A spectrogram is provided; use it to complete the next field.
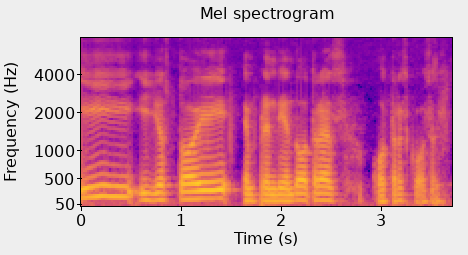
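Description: A man talks in a dark, mellow tone. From Mexico, Loreto, Zacatecas. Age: 30s. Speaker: podcaster, primary school teacher. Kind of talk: personal monologue. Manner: halting, many repetitions.

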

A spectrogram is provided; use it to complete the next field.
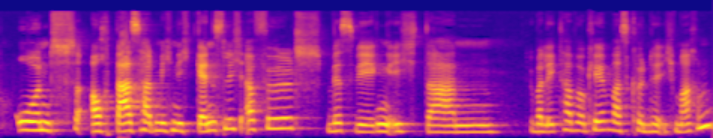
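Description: A woman with a fairly high pitch speaks at a fairly slow pace, using ordinary pitch variation. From Baden, southwest Germany (Rheinhausen). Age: 30s. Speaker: wedding and funeral speaker. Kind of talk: interview.

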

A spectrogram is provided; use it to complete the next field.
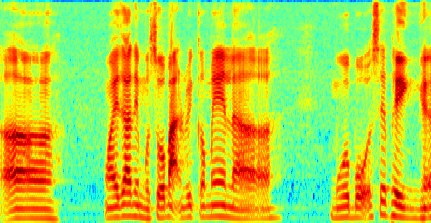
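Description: This man talks fairly slowly at a medium pitch. His intonation stays monotone and flat. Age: 20s. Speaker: finance employee. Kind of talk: casual interview chat. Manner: halting, many fillers.

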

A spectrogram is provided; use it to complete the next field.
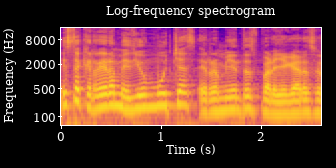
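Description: With a Mexican accent, a man speaks in an animated tone with very wide pitch swings. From Mexico, Córdoba, Veracruz. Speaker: podcaster and photographer. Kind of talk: solo podcast monologue.

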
